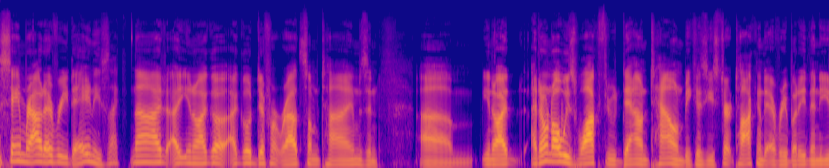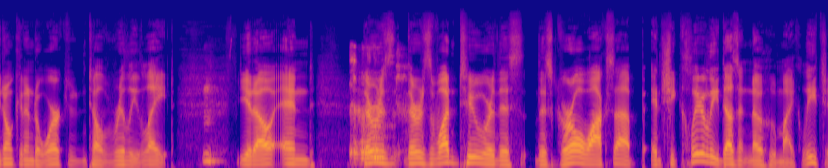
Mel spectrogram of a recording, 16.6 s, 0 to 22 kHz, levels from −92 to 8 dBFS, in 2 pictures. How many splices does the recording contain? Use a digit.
1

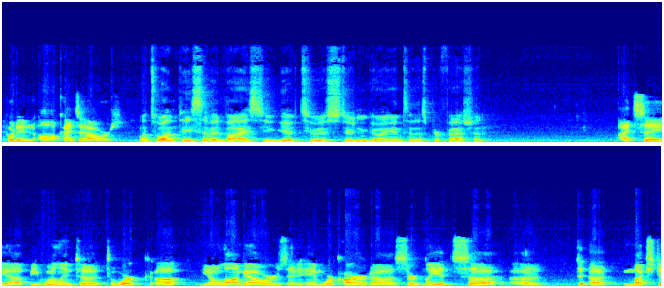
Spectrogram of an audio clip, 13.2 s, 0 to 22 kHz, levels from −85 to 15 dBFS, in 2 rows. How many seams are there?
1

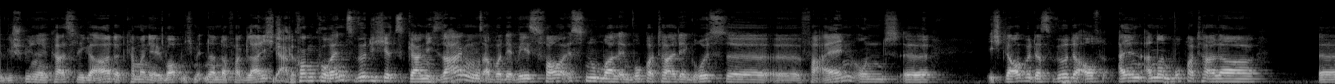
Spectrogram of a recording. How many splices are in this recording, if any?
2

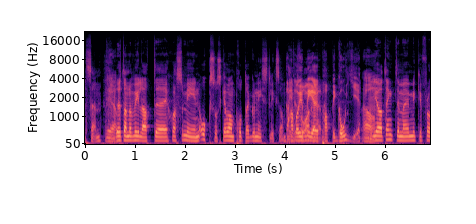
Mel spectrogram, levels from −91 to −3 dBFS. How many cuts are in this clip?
2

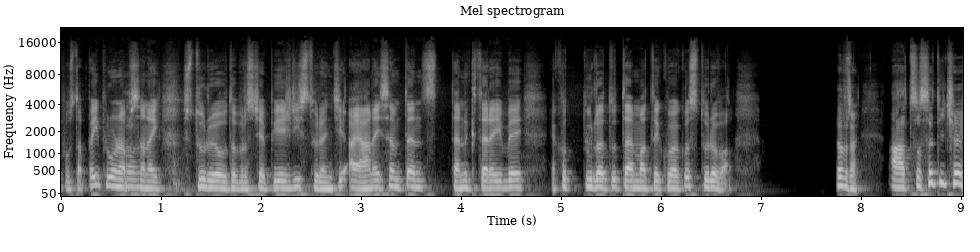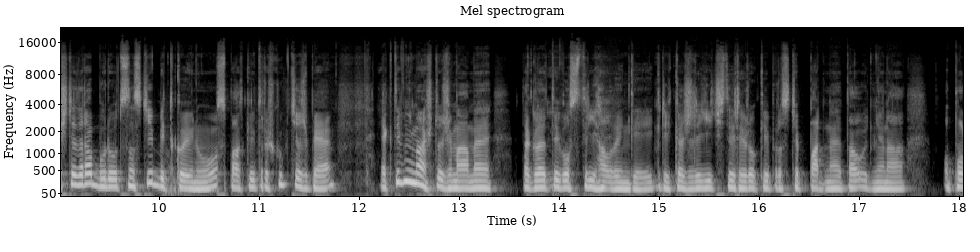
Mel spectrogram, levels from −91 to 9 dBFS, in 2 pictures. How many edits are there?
2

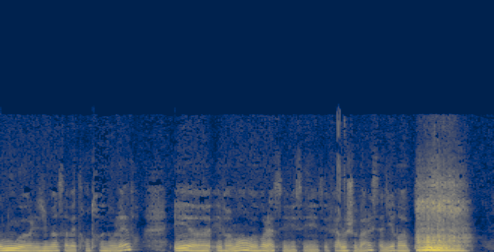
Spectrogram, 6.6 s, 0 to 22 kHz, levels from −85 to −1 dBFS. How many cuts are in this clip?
0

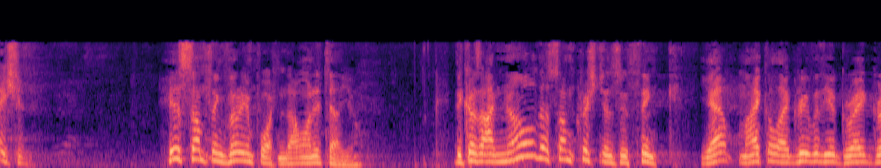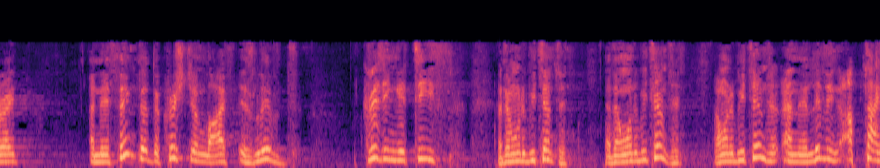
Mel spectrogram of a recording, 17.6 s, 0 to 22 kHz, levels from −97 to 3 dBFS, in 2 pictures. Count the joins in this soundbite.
1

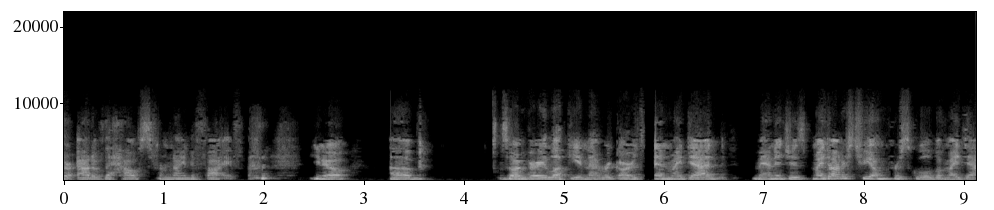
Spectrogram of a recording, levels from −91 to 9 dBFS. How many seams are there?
1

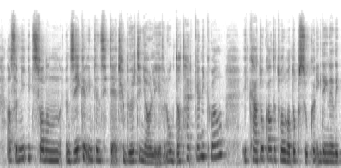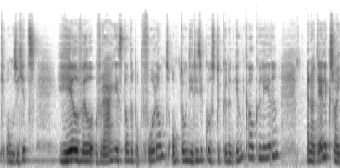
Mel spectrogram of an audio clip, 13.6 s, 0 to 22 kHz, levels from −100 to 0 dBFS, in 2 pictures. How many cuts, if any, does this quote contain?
2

